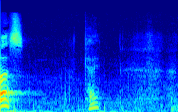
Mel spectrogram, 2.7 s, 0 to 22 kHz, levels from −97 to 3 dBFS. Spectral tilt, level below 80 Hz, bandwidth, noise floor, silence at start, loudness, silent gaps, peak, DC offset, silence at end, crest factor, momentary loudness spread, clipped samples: -4 dB/octave; -64 dBFS; 14 kHz; -61 dBFS; 0 s; -38 LUFS; none; -14 dBFS; under 0.1%; 1.2 s; 24 dB; 22 LU; under 0.1%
